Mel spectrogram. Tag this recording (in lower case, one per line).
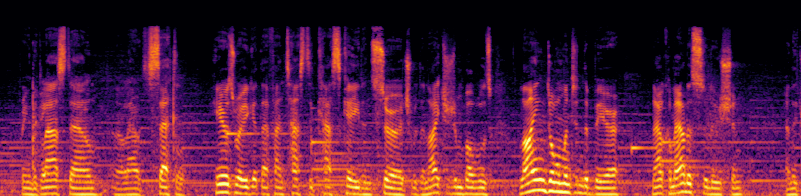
speech
music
